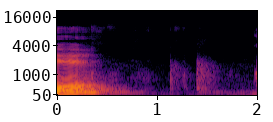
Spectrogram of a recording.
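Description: Chalk writing on a blackboard: two short, faint strokes about a second in, after a man's voice trails off.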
